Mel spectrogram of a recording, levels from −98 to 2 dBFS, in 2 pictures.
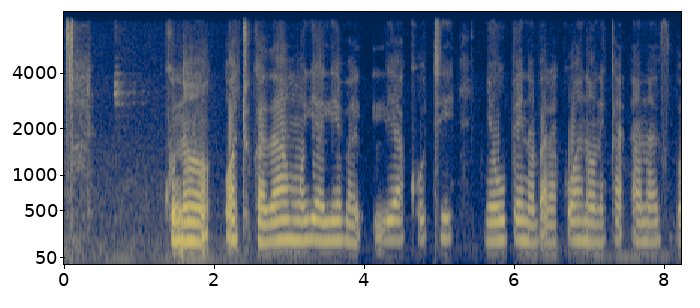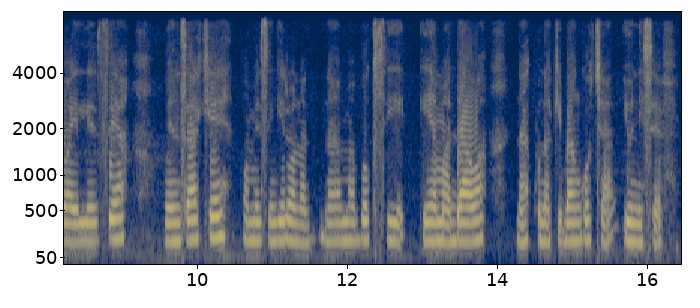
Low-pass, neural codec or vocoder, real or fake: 7.2 kHz; none; real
